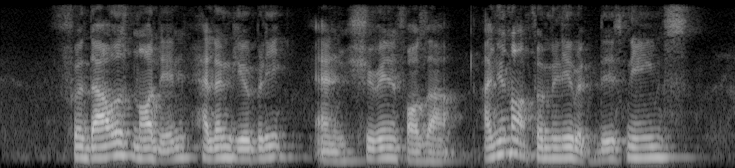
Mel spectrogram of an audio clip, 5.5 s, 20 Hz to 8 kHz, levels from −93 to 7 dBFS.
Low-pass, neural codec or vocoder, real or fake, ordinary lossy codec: 7.2 kHz; codec, 16 kHz, 8 kbps, FunCodec, trained on Chinese and English, 25 frames a second; fake; none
